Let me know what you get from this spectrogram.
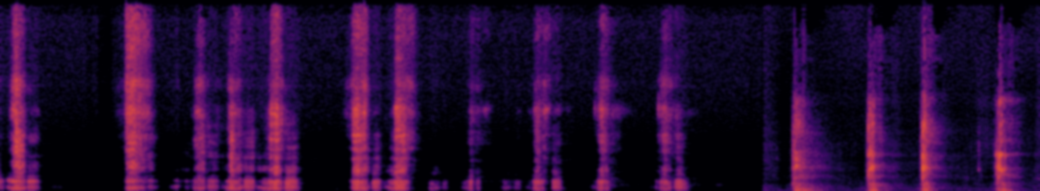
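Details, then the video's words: Pig grunting in short, harsh, broadband bursts, irregular and clustered, with louder, rougher squeal-like grunts near the end. "Meet the Pig! 🐖 Hear the Oink Sound"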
